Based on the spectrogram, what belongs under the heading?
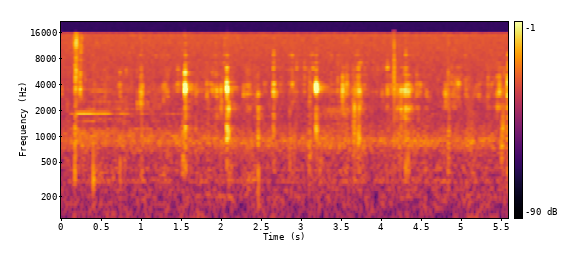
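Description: A person chewing a flaky pastry with the mouth close to the microphone: soft, irregular mouth clicks and light crunches.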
